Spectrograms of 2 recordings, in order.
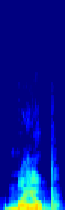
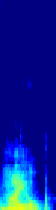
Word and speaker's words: myope: myop like but no it turned out to be myop with silent e at the end but uh yeah I'd never heard that word before myope yeah I would have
